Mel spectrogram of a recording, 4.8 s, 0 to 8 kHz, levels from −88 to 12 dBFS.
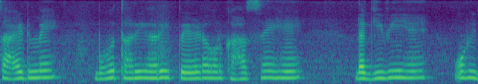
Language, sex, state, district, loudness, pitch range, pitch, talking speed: Hindi, female, Bihar, Gaya, -19 LUFS, 215-235 Hz, 230 Hz, 150 wpm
